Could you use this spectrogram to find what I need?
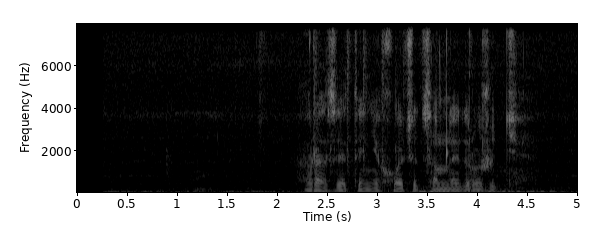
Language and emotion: Russian, neutral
